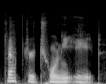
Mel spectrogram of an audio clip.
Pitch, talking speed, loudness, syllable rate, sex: 110 Hz, 170 wpm, -16 LUFS, 5.4 syllables/s, male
